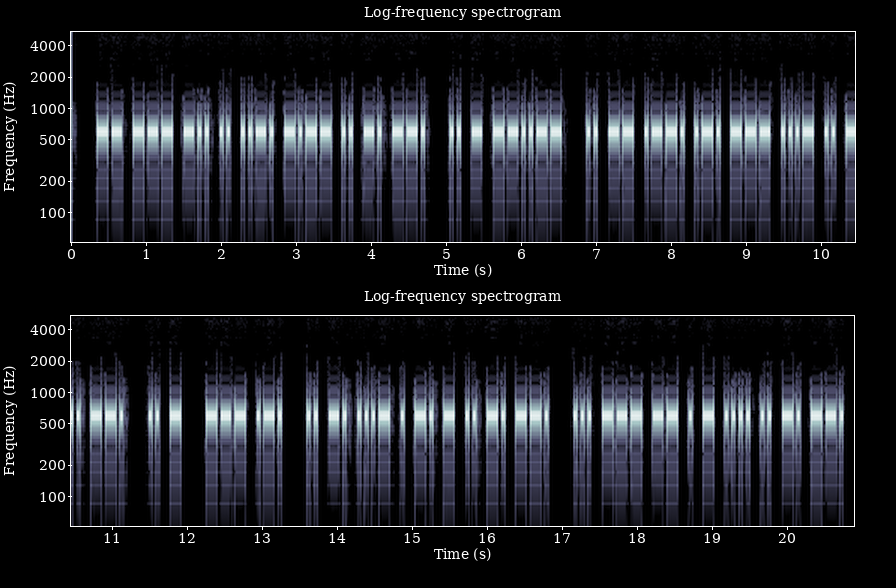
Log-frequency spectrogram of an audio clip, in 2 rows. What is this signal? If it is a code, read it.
Morse code, heard as a keyed tone, about 25 wpm, 600 Hz. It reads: MODIFYING IT, IMPROVING IT OR INVENTING SOMETHING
